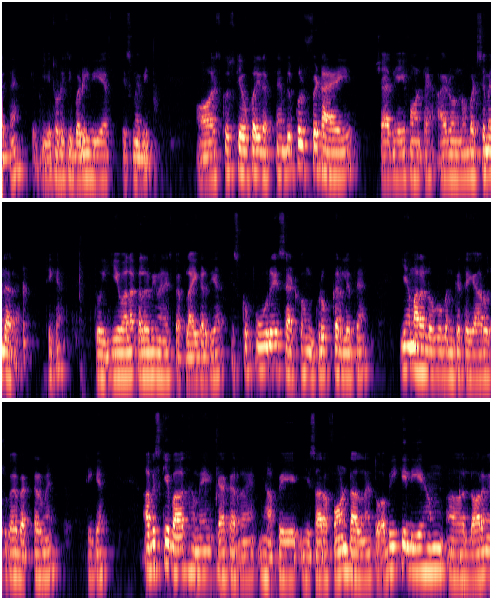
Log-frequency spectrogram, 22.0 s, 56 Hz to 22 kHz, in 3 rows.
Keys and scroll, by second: 0.9 Escape, 1.5 Escape, 2.2 v, 8.5 i, 11.1 super+z, 11.6 super+g, 13.4 super+z, 17.8 t, 21.3 Escape.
